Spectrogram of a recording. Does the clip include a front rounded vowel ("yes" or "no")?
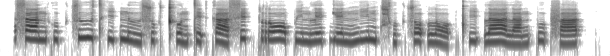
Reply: no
